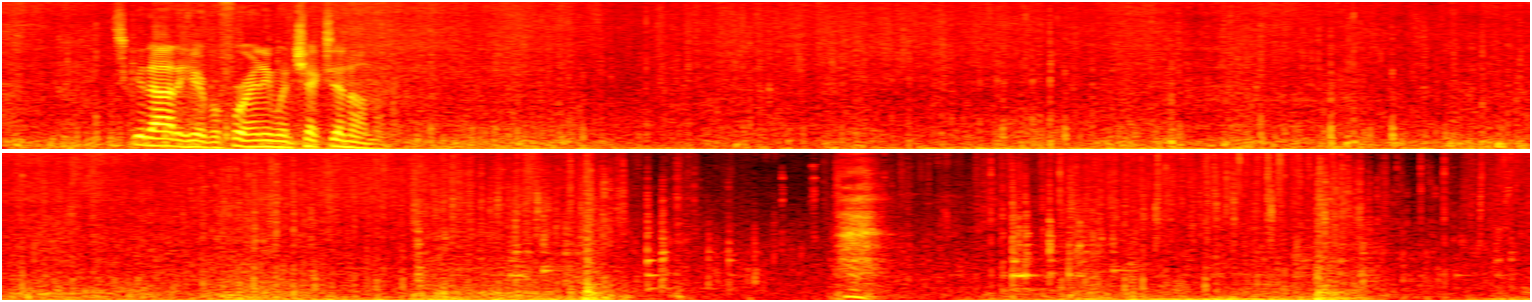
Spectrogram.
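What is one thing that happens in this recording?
A heavy crate scrapes as it is pushed across the ground.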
